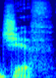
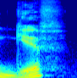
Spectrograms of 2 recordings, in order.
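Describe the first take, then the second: First: The word starts with a J sound. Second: The word starts with a hard G sound. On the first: The speaker calls it right. "It's like a giraffe" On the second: The speaker calls it wrong. "Don't say GIF"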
